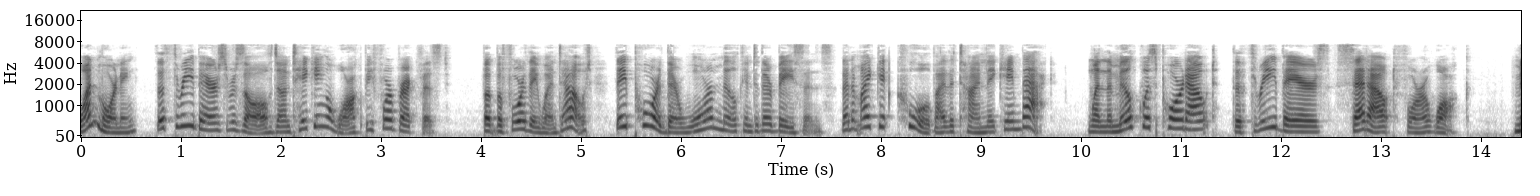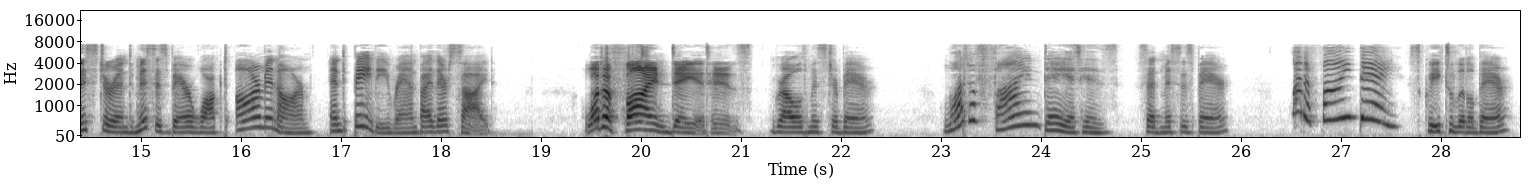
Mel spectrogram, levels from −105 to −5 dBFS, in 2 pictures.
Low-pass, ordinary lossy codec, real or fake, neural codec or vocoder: 7.2 kHz; AAC, 48 kbps; real; none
